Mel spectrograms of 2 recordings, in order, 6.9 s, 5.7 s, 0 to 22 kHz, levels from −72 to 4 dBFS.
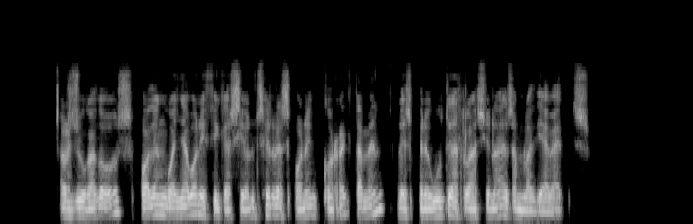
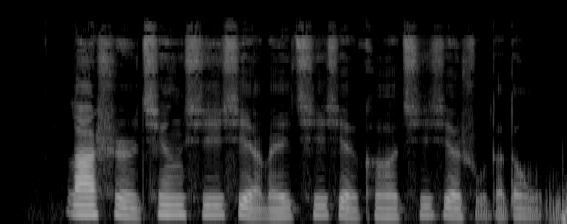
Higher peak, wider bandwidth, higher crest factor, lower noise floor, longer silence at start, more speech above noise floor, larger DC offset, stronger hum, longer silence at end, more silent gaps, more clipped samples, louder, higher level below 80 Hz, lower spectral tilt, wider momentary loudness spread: first, -2 dBFS vs -8 dBFS; second, 8 kHz vs 16.5 kHz; second, 16 dB vs 24 dB; first, under -90 dBFS vs -64 dBFS; about the same, 0.6 s vs 0.65 s; first, over 72 dB vs 32 dB; neither; neither; first, 1.05 s vs 0 s; neither; neither; first, -19 LUFS vs -32 LUFS; first, -54 dBFS vs -60 dBFS; first, -5.5 dB/octave vs -4 dB/octave; second, 6 LU vs 12 LU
